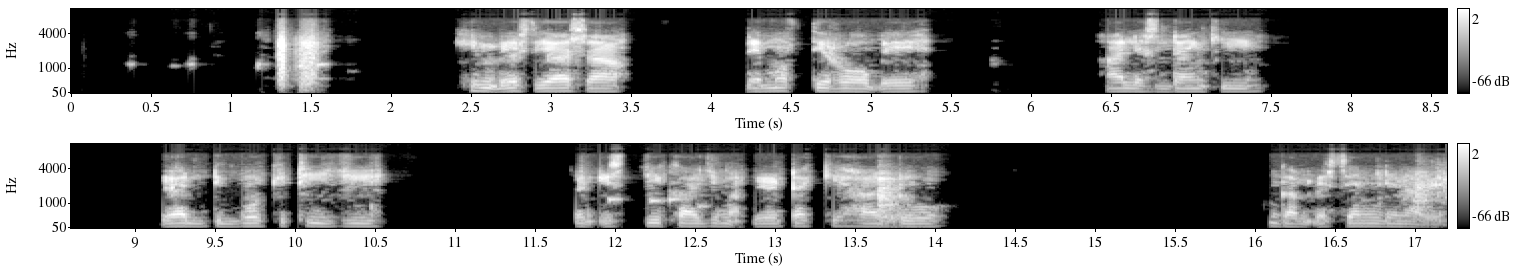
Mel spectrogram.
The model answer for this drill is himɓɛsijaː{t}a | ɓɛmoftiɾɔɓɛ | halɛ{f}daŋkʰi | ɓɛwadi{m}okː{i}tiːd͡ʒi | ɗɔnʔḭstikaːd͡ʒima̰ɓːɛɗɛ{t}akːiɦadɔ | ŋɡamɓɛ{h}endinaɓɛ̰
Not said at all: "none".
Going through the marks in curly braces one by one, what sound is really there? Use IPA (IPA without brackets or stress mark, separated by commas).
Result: s, s, b, i, t, s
